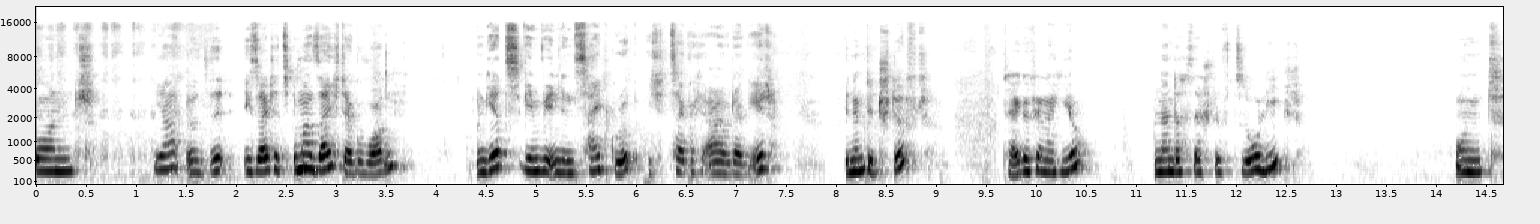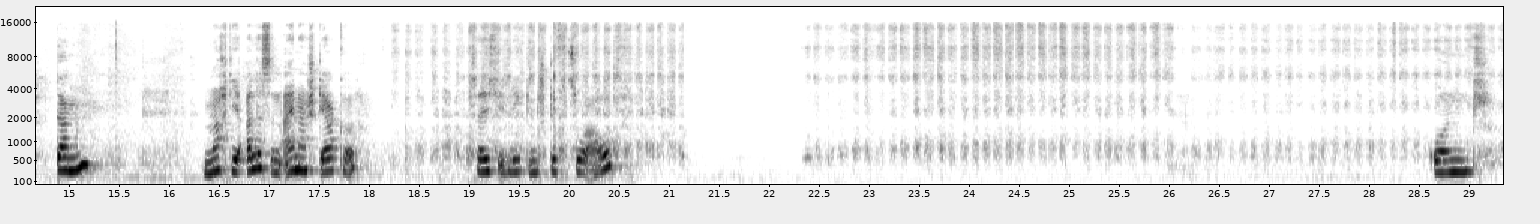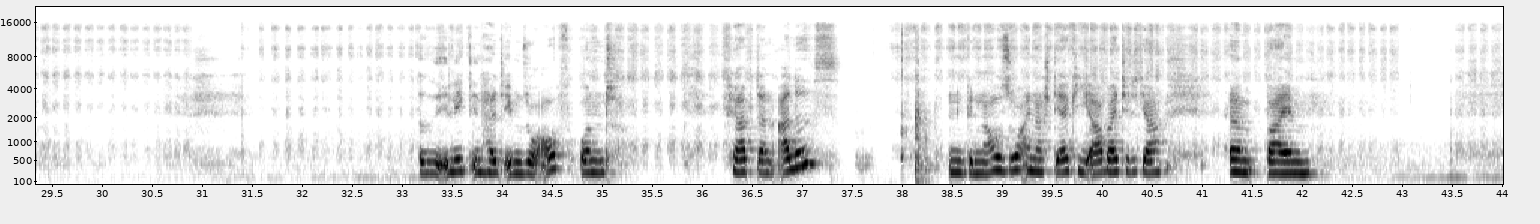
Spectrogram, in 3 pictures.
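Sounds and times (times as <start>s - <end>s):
pencil shading on paper: 0.0s - 1.7s, 18.2s - 21.2s, 22.4s - 34.0s, 34.6s - 36.7s, 37.9s - 44.0s.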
